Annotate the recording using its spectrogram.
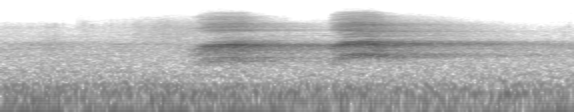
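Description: A crow cawing twice, two harsh calls about a second apart.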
